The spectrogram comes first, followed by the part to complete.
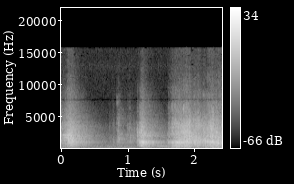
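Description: Flat trowel scraping across wet cement mortar on a concrete slab, spreading and levelling it in three sweeping strokes: one at the start and two close together in the second half.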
